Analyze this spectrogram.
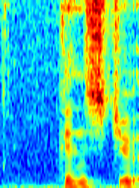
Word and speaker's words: construe: how to spell it construe that didn't I didn't even know how to pronounce it it just sounds like can screw as if you're screwin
